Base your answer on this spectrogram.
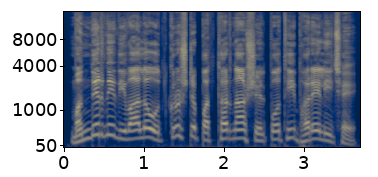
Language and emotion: Gujarati, neutral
